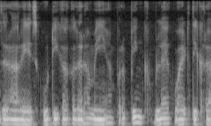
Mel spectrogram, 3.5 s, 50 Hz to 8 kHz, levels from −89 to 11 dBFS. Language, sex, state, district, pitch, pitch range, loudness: Hindi, male, Himachal Pradesh, Shimla, 110 Hz, 105-115 Hz, -14 LUFS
